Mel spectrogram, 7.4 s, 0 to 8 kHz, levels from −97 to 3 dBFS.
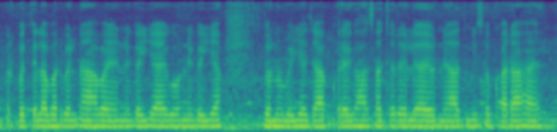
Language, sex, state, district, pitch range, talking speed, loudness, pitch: Hindi, male, Bihar, Lakhisarai, 130-135 Hz, 160 wpm, -16 LUFS, 135 Hz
